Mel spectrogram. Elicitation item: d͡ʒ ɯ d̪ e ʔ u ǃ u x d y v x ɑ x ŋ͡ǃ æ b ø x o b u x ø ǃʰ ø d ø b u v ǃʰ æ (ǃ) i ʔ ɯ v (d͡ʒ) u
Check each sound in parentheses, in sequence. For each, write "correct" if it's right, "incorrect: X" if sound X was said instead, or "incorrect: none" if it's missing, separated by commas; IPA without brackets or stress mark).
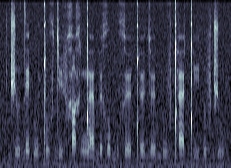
correct, correct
